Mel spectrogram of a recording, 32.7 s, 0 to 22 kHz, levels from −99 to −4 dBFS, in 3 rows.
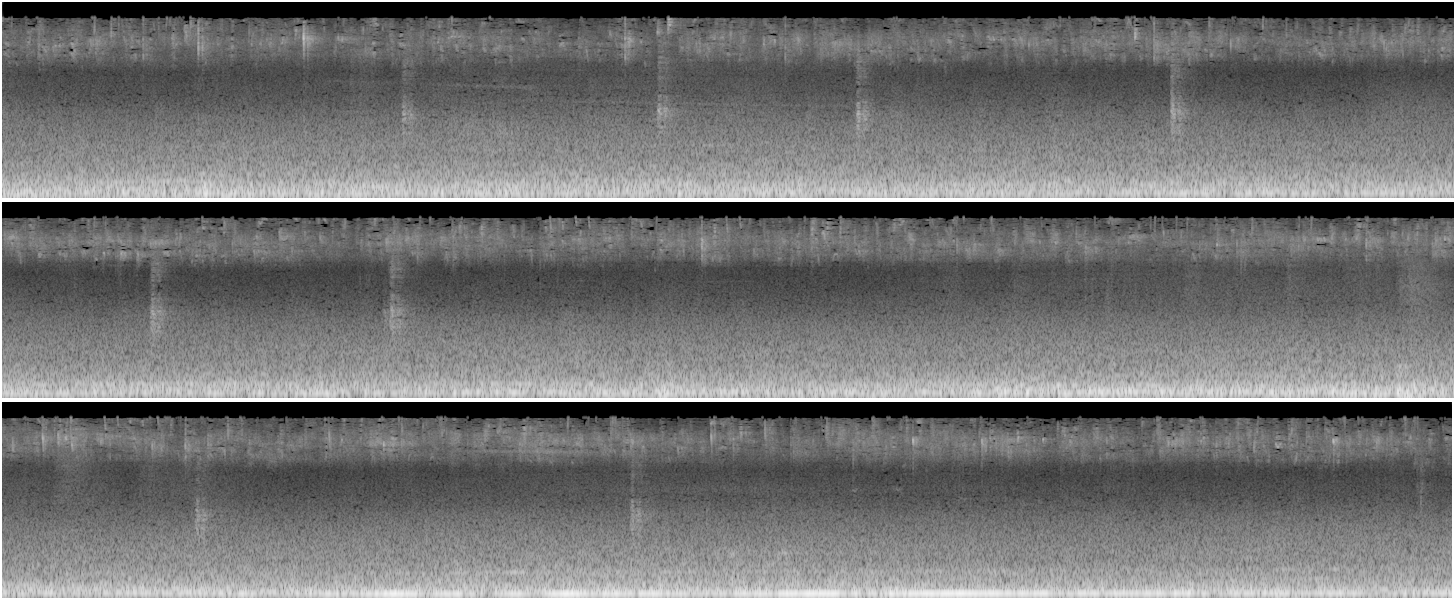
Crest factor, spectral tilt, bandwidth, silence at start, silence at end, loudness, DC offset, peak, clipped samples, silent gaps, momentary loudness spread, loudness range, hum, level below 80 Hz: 16 dB; -6 dB/octave; 17 kHz; 0 s; 0 s; -23 LUFS; under 0.1%; -4 dBFS; under 0.1%; none; 7 LU; 6 LU; none; -24 dBFS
